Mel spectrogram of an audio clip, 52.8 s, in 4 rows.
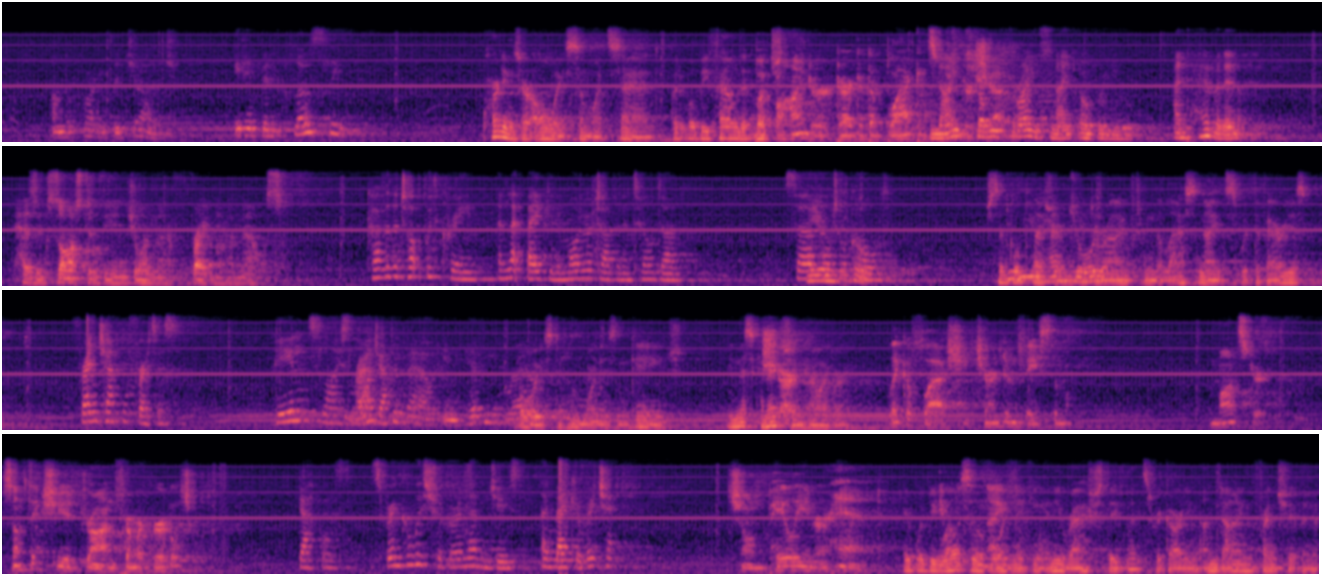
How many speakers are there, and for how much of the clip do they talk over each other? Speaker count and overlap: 6, about 14%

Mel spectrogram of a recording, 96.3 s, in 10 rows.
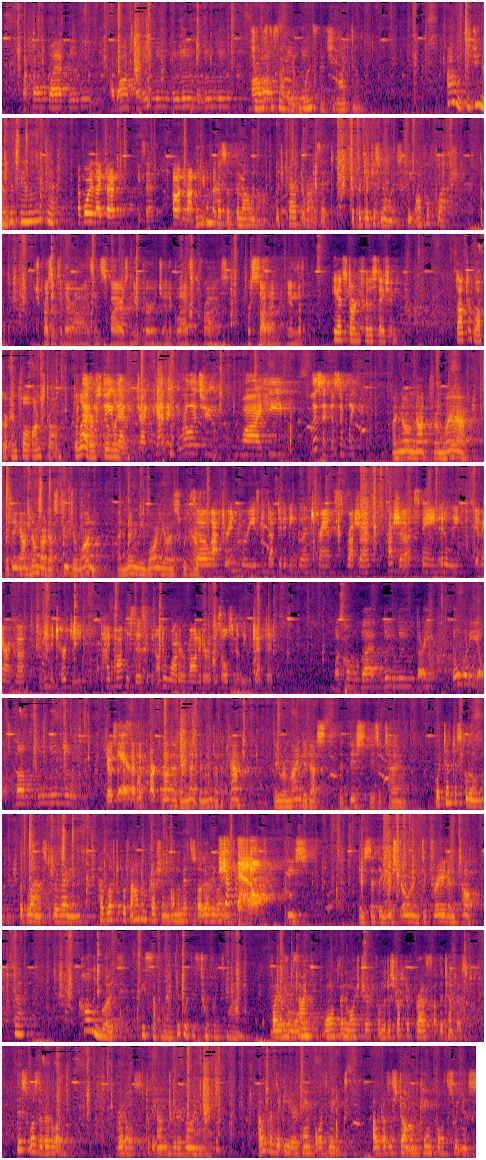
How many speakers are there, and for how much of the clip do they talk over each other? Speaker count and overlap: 9, about 7%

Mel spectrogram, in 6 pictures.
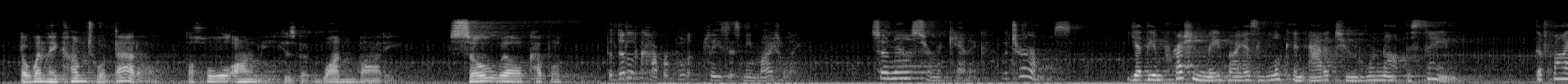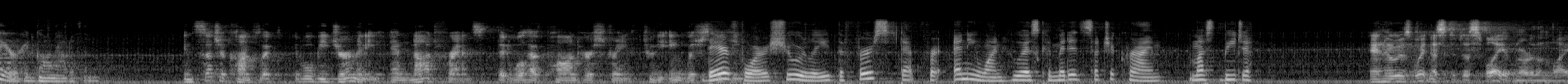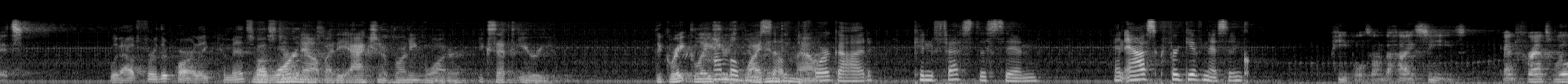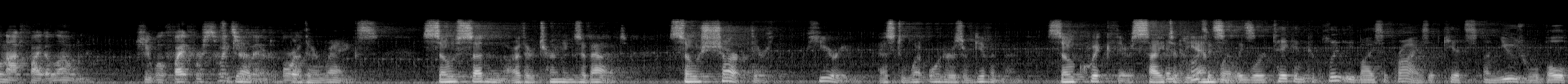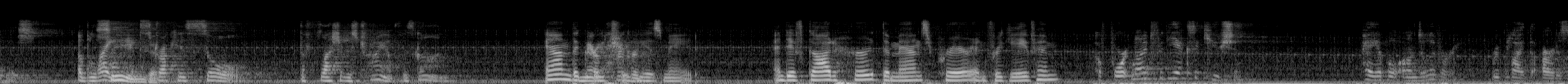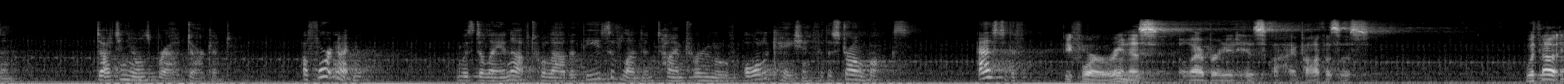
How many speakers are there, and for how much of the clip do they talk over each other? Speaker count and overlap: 8, about 7%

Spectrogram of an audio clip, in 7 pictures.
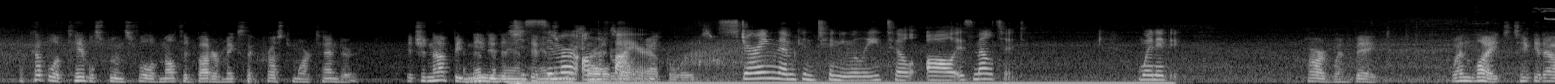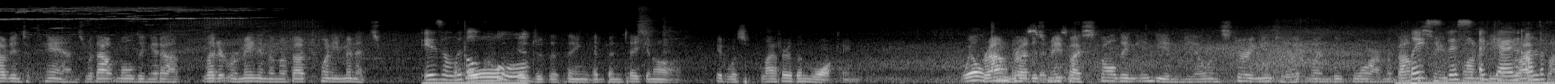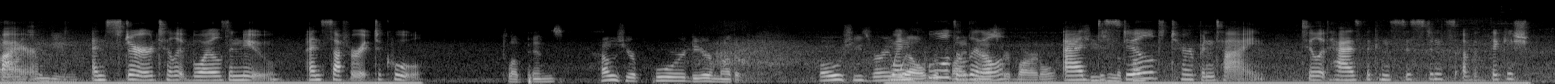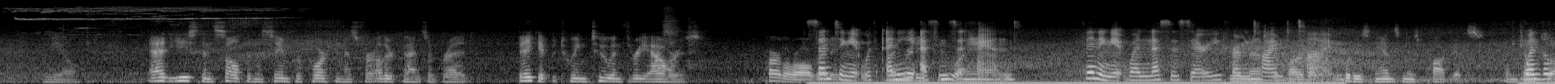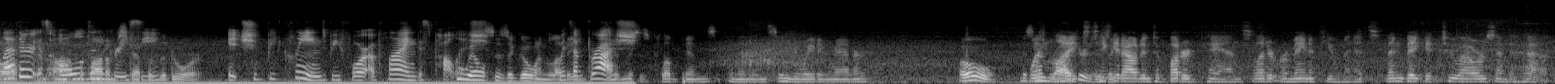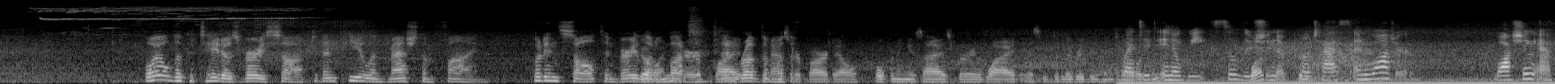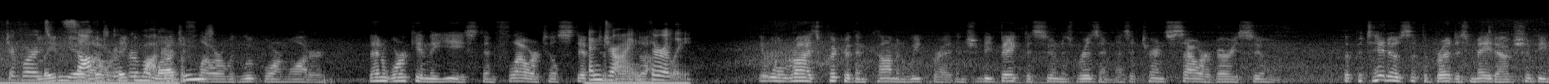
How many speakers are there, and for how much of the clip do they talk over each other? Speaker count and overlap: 3, about 23%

